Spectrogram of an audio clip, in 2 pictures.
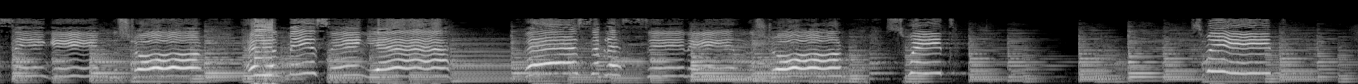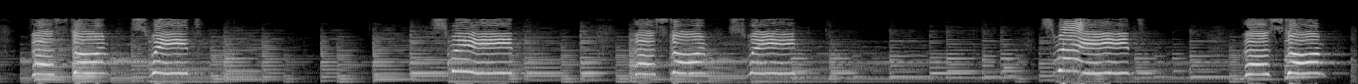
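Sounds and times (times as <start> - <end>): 
soprano voice: 0.0 - 9.8, 11.9 - 12.9, 13.8 - 15.8, 17.8 - 18.9, 19.8 - 21.9, 24.0 - 25.2, 25.9 - 27.1.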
